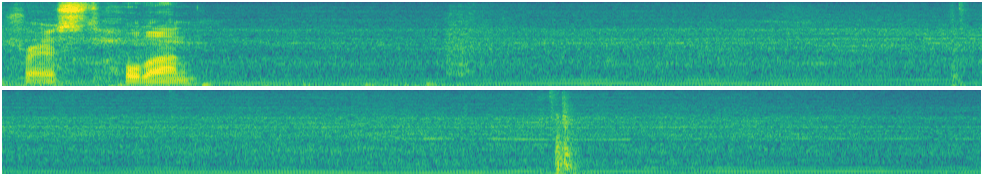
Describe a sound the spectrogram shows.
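An electric fan whirs with a steady low hum.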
